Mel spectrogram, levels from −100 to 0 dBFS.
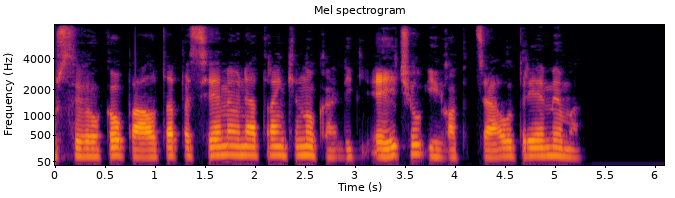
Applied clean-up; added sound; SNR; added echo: none; none; none; none.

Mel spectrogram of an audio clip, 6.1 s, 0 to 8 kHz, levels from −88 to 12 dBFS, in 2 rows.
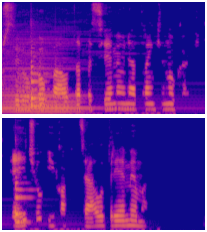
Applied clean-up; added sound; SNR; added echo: classical method spectral subtraction.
